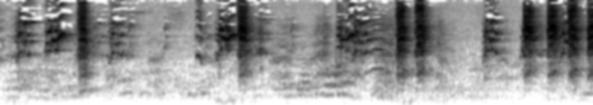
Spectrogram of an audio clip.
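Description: Rainbow lorikeets screeching: harsh, shrill squawks in short clusters, several calls at a time with brief pauses between.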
